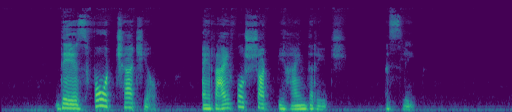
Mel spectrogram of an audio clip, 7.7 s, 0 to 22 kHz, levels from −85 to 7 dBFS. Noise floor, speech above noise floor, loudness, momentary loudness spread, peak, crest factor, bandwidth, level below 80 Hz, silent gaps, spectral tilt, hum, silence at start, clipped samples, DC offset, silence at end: -55 dBFS; 36 dB; -19 LUFS; 17 LU; -4 dBFS; 18 dB; 13 kHz; -48 dBFS; none; -6.5 dB/octave; none; 0.85 s; under 0.1%; under 0.1%; 1.5 s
